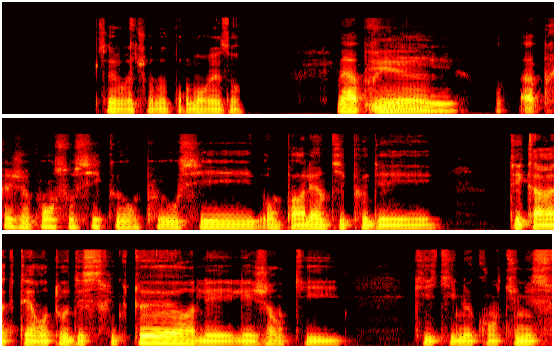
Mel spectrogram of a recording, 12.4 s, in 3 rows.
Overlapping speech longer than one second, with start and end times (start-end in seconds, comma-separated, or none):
none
